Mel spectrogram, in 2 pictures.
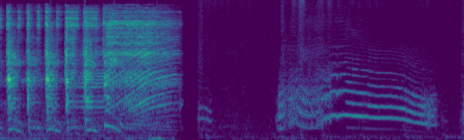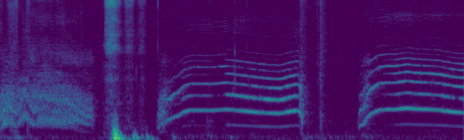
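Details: Kitten meowing: after a burst of music, long drawn-out meows rise and then fall, several in a row with short pauses between them, and a thump in the middle.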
